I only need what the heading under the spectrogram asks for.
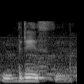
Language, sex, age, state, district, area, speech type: Hindi, male, 30-45, Uttar Pradesh, Azamgarh, rural, read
